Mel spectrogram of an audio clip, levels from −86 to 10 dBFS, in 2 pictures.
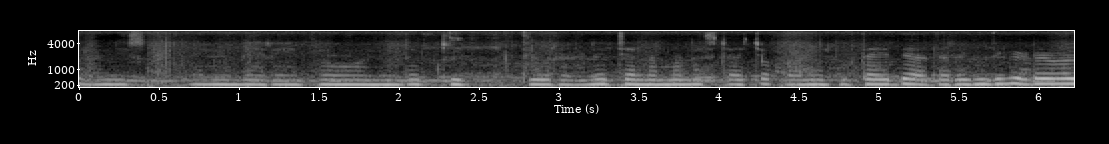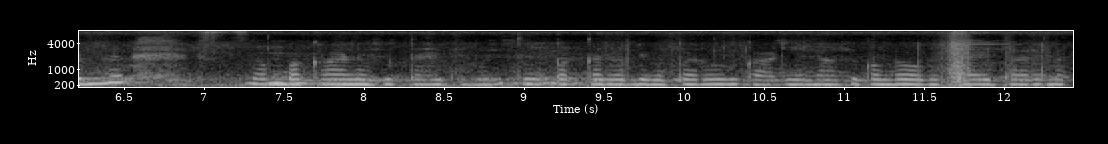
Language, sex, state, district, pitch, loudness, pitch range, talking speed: Kannada, female, Karnataka, Dharwad, 240 Hz, -27 LUFS, 235-245 Hz, 85 wpm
